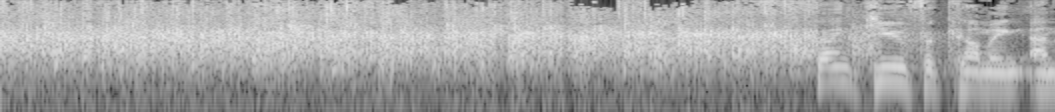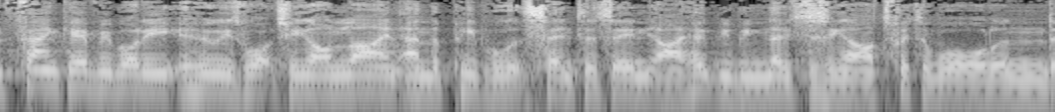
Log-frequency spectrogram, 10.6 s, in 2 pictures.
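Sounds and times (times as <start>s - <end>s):
audience round of applause: 0.0s - 4.8s
speech: 4.1s - 10.5s.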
